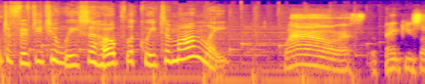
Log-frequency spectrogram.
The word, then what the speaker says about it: La'Quita: i mispronounced your name it's laquita okay i wasn't sure how to pronounce the cue okay did great though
